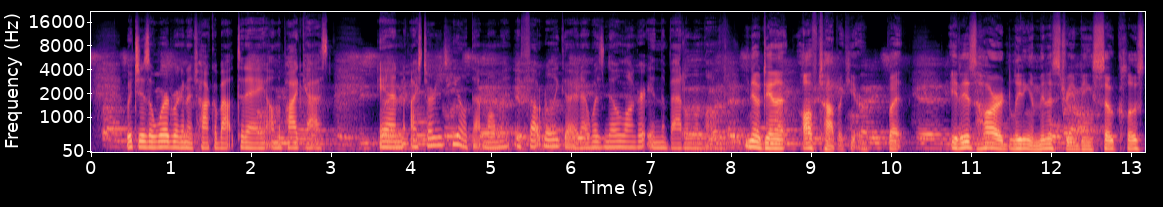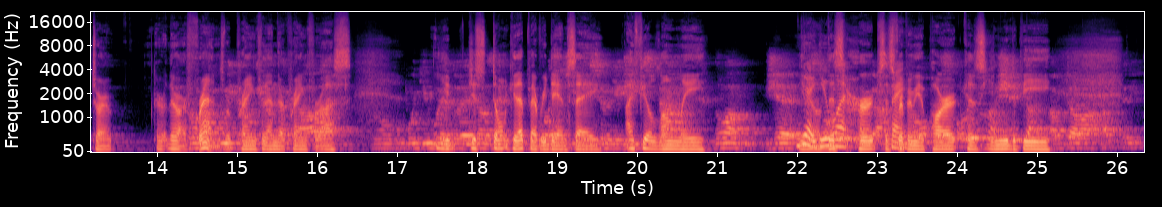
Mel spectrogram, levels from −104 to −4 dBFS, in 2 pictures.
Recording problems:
voice in the background; loud; throughout; 9 dB below the speech

